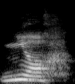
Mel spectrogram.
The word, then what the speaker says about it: njoh: Nyoh, nyoh. Now I pronounce it as nyoh, like that. That age is silent again.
